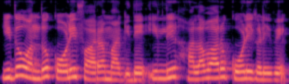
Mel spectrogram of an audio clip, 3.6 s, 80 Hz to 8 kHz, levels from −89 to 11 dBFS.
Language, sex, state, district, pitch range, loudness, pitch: Kannada, female, Karnataka, Bangalore, 195-245 Hz, -14 LUFS, 220 Hz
